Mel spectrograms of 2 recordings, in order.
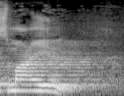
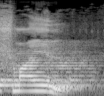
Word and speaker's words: ইসমাইল: আমরা সিন হালকা করে উচ্চারণ করি ইসমাইল, তারা বড় করে মোটা করে উচ্চারণ করে ইসমাইল, এবং তারা এটাও স্বীকার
